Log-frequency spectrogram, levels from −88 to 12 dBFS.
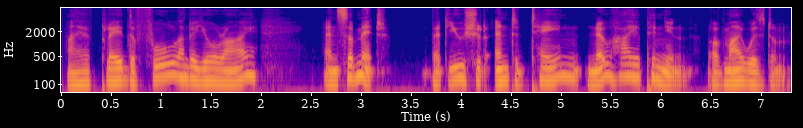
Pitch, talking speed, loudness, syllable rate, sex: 125 Hz, 165 wpm, -19 LUFS, 4.5 syllables/s, male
